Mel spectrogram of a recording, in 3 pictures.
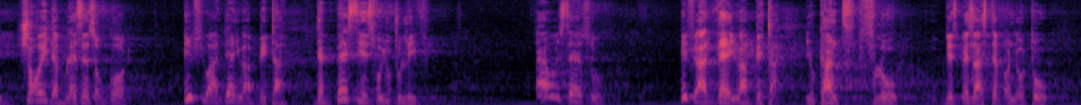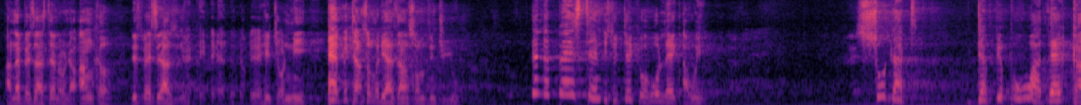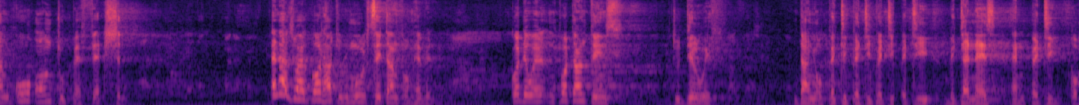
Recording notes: Preached at the Truth Cathedral, Loyalty House International, Abbey-Dawenya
